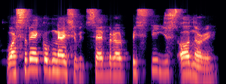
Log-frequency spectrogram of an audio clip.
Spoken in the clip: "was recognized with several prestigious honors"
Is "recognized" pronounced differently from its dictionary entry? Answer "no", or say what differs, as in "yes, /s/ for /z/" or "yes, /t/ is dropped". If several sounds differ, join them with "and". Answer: yes, /s/ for /z/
